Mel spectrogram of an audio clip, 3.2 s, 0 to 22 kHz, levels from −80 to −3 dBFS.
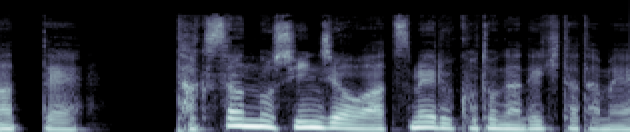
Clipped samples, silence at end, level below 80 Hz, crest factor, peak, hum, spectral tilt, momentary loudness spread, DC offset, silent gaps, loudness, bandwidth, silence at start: under 0.1%; 0 s; -48 dBFS; 12 dB; -4 dBFS; none; -6.5 dB/octave; 13 LU; under 0.1%; 0.14-0.20 s, 0.58-0.87 s; -17 LUFS; 13.5 kHz; 0 s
